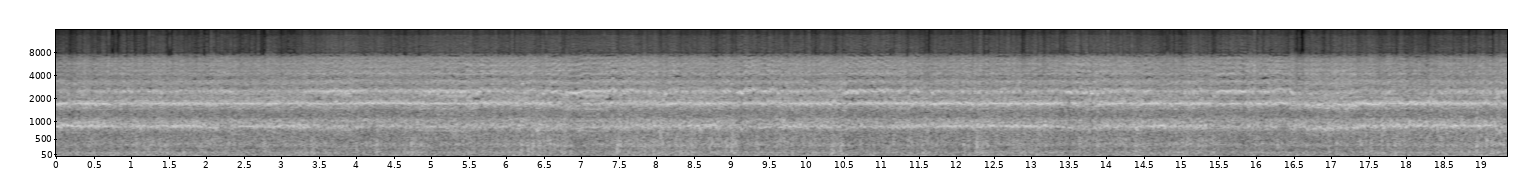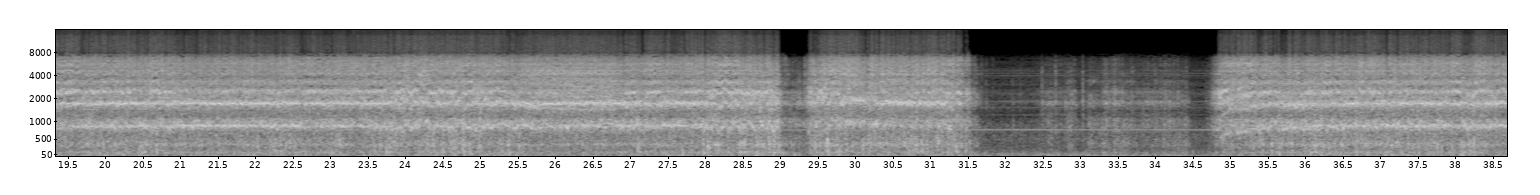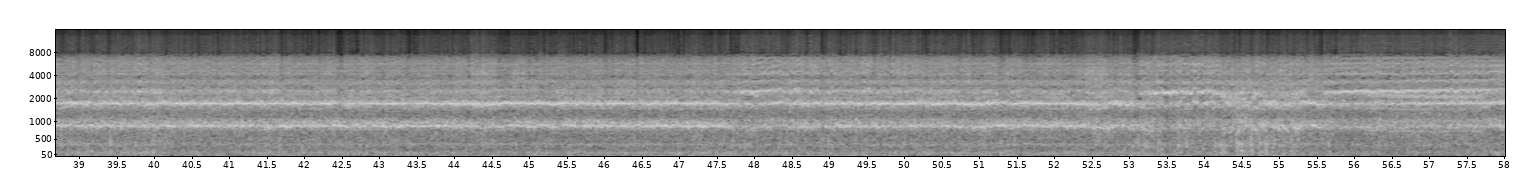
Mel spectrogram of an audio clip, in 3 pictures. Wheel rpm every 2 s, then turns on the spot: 240, 230, 220, 220, 230, 230, 230, 230, 220, 230, 230, 230, 230, 220, 180, 190, 10, 90, 230, 230, 230, 240, 230, 230, 230, 240, 220, 210, 210.
32-34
